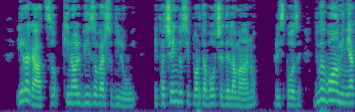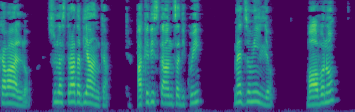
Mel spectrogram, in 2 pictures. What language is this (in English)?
Italian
